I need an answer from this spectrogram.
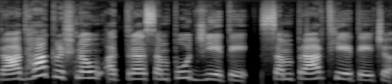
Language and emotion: Sanskrit, neutral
